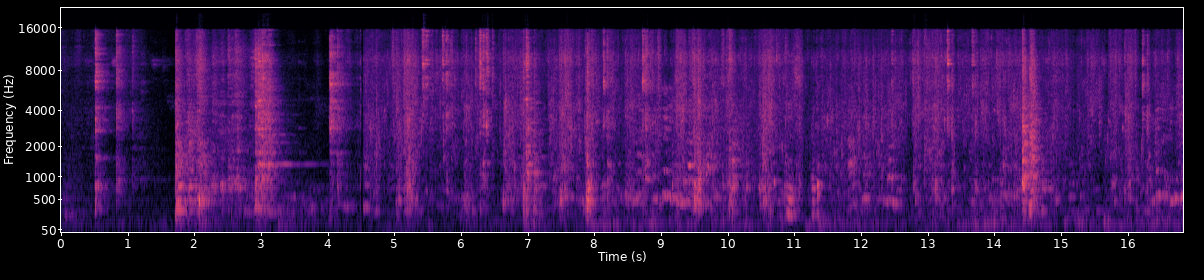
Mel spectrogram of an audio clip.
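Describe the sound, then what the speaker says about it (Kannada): Dishes are washed in a kitchen sink, with running water splashing and pots and utensils clattering in irregular bursts, close and fairly quiet, after a short silent pause near the start. "5 ನಿಮಿಷಕ್ಕೆ ಪಾತ್ರೆ ತೊಳೆದ್ಬಿಟ್ಟೆ ನೋಡಿ."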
